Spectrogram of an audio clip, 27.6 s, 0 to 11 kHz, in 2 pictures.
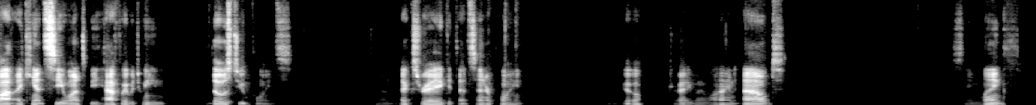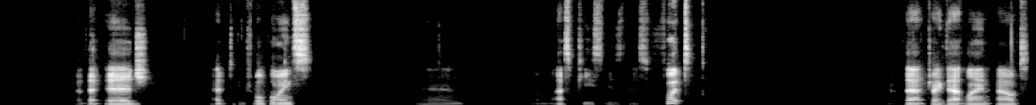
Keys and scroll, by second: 3.4 typing, 5.0 typing, 12.9 space, 18.4 space, 20.8 x, 22.9 |.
